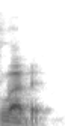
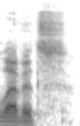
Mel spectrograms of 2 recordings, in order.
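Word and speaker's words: Leavitt: I believe it's Levitt. Levitt, which is funny. Sounds like the furniture store, Sam Levitt's.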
